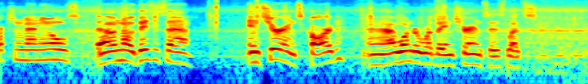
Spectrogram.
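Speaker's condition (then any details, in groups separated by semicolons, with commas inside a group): No condition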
